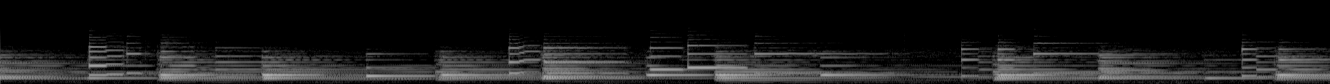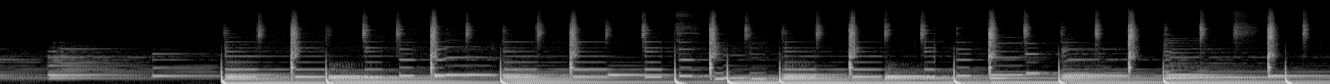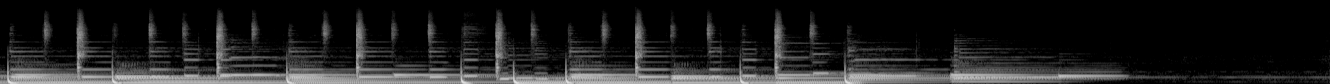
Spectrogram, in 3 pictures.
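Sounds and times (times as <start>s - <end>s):
chill lofi music: 0.0s - 38.0s.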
